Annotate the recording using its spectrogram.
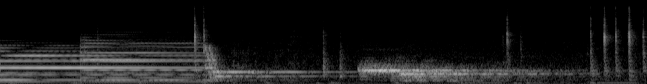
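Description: Nord Lead synthesizer sounding a sustained chord that changes once and cuts off after about two seconds. A softer note follows, then a new note about three and a half seconds in that fades away. Faint clicks from its controls fall between the notes.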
